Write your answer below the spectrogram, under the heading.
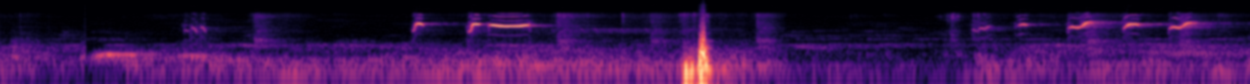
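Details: A sooty-headed bulbul sings as a lure to draw other birds into song. Short whistled notes come singly at first, then a quick run of bright rising and falling phrases. A loud knock sounds midway, with faint background rumble.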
